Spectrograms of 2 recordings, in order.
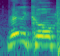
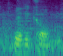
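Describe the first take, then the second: First: High, loud excited exclamation. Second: Soft, low murmur; quiet. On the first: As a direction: burst it out loud. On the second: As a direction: say it softly under breath. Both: Shown as a demonstration. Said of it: "three takes of same words".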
